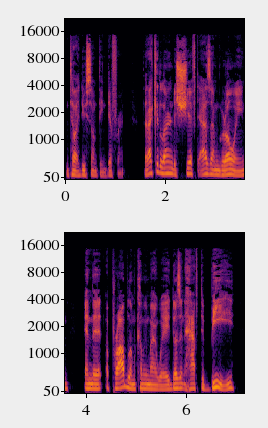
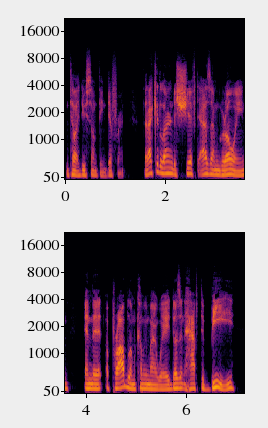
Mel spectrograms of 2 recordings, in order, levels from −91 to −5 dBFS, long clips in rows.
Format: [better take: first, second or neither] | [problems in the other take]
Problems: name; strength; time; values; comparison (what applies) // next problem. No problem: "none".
first | muffled; slightly; fading above 3.5 kHz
